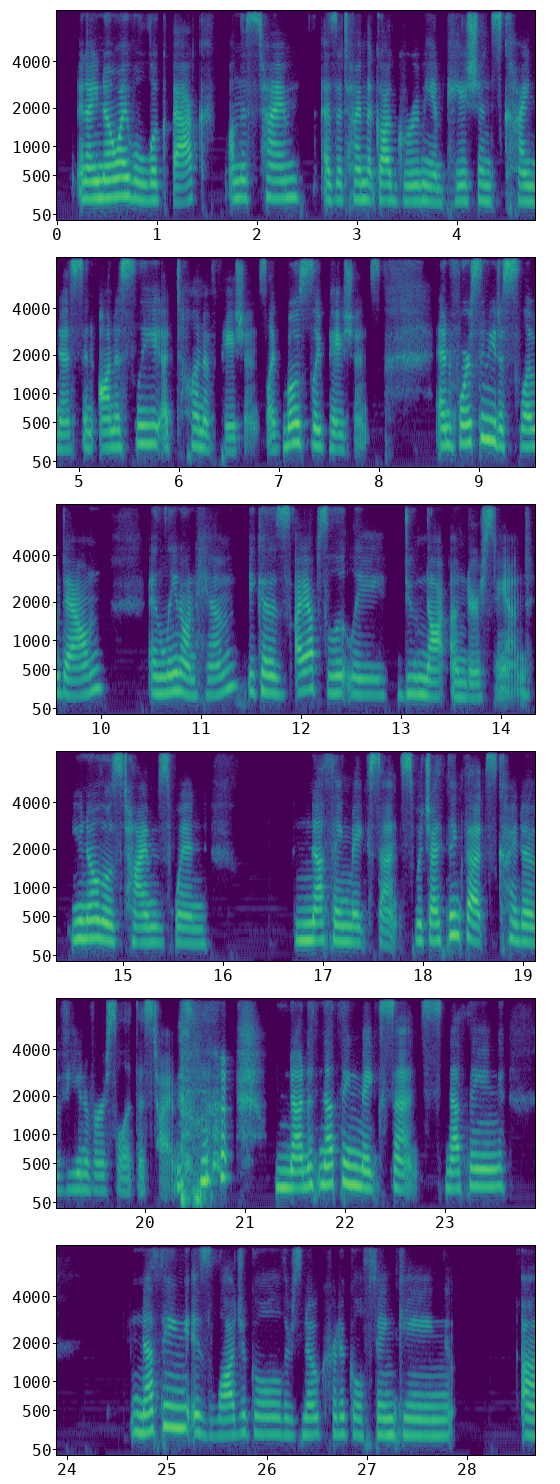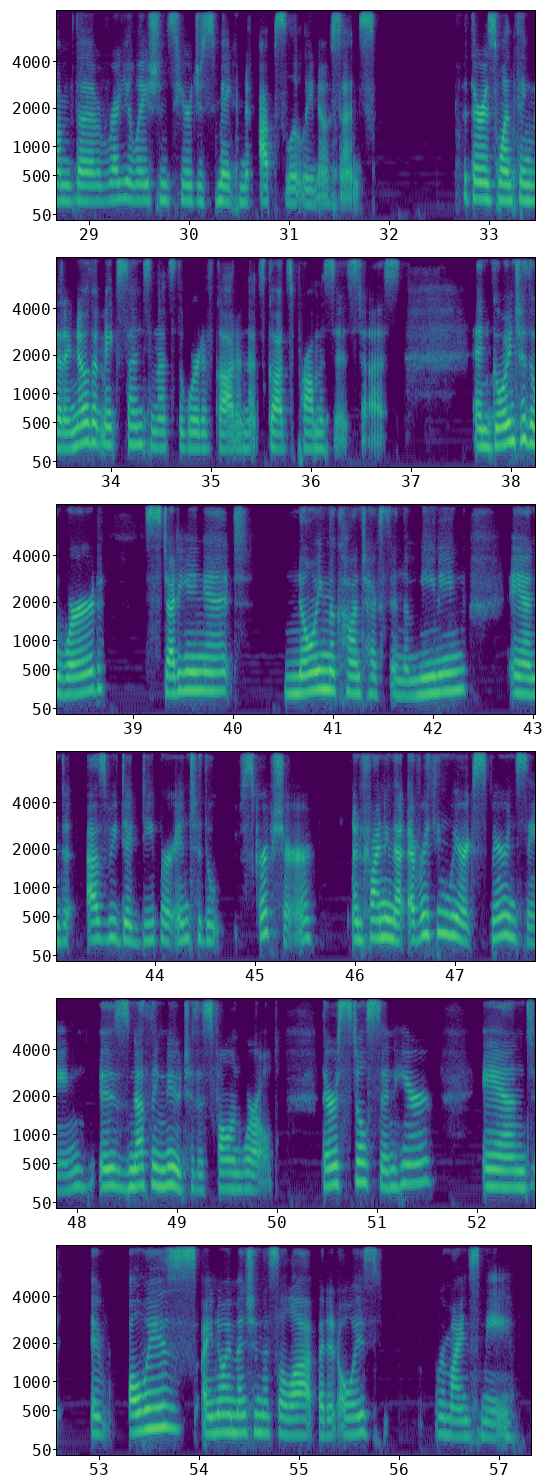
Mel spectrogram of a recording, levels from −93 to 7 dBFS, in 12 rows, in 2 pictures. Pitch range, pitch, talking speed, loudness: 185-225 Hz, 200 Hz, 170 wpm, -25 LUFS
